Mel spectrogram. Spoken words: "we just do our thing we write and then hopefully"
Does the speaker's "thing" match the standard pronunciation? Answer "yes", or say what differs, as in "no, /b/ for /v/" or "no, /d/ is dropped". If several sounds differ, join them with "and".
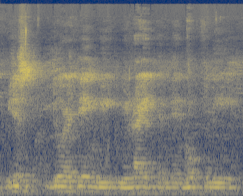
no, /t/ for /θ/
